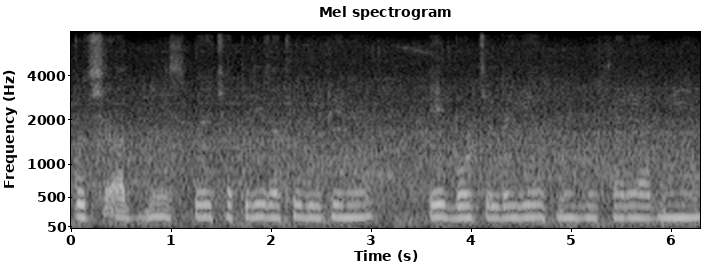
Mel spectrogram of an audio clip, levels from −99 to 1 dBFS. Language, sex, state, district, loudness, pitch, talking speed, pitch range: Hindi, female, Bihar, East Champaran, -33 LUFS, 185 Hz, 170 wpm, 180-190 Hz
